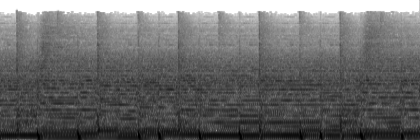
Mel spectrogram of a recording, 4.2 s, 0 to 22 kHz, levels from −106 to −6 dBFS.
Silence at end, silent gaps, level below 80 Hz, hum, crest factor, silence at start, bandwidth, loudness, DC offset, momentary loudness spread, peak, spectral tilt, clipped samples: 0 s; none; -22 dBFS; none; 12 dB; 0 s; 15.5 kHz; -14 LUFS; under 0.1%; 1 LU; 0 dBFS; -5.5 dB/octave; under 0.1%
